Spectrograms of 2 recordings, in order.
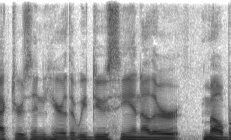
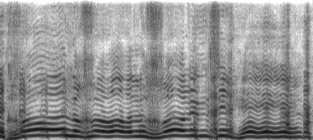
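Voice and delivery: put-on voice, much higher. Telling a story about a hairdresser, the speaker announces and imitates the hairdresser. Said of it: "I will impersonate the hairdresser".

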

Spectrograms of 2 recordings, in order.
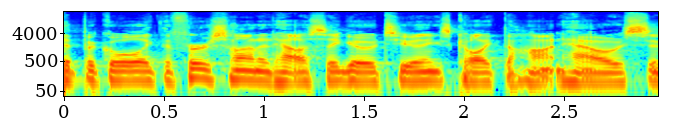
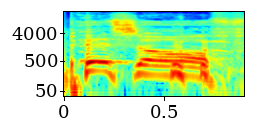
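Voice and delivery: put-on pitched-up British accent; 9 semitones higher, 4 dB louder than usual. Answering an insult jokingly in a put-on british accent. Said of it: "Yeah, he's British".

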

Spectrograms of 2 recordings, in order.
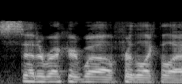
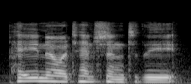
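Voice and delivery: plain

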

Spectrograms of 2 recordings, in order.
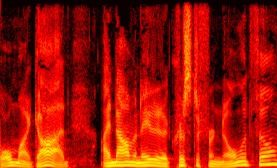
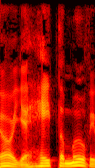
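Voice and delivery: ordinary delivery

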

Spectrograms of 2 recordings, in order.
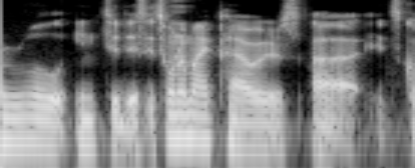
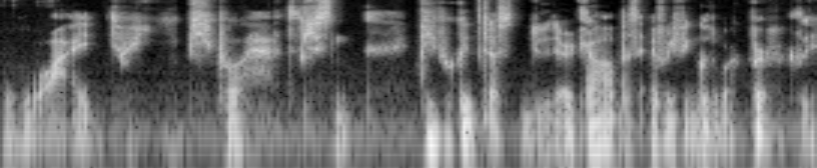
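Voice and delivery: muttering under breath; 5 dB quieter than usual. Playing a character looking around abandoned stalls, muttering under breath. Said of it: "I might be even muttering under my breath".

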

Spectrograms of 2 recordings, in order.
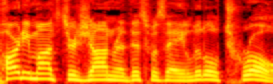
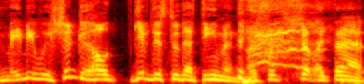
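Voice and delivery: very bad, clumsy fake Mexican accent; 2 semitones higher than usual. Player voicing a character during a game scene, very bad Mexican impression. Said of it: "I'm kind of talking like this".

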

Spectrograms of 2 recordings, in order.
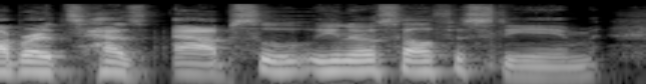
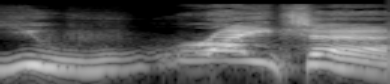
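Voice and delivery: furious, contemptuous, loud, yelled put-down tone; 4 semitones higher than usual. Retelling a film scene where one character yells at another: imitating Clive Owen yelling. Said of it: "he's yelling at Jude Law".

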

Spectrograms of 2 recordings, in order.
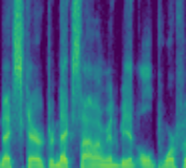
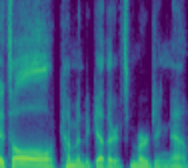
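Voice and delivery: ordinary delivery

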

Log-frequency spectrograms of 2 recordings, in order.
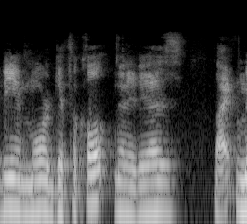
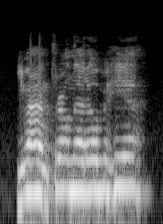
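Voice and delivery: bad, terrible put-on Southern accent, pitched up; 7 semitones higher, 4 dB louder than usual. Moving into a scene, an actor delivers a line in a terrible country accent. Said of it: "That's my terrible country".

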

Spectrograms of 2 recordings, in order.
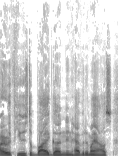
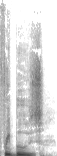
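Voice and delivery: ordinary talk

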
